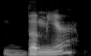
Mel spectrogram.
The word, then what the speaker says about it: Bemer: And then there was Bob Bemer. How would you say that? B-E-M-E-R.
